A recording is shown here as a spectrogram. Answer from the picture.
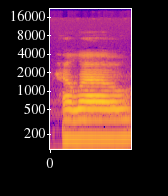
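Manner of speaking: tired, lifeless, flat, sleepy monotone. Showing how not to answer the phone: a flat monotone hello. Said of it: "answering the phone just very monotone".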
